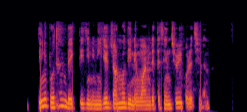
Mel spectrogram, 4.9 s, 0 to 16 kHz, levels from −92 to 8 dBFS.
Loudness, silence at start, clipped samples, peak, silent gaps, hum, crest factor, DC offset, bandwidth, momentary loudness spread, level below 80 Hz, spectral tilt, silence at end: -22 LUFS; 0.75 s; under 0.1%; -6 dBFS; none; none; 16 dB; under 0.1%; 7.8 kHz; 9 LU; -52 dBFS; -6 dB/octave; 0.75 s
